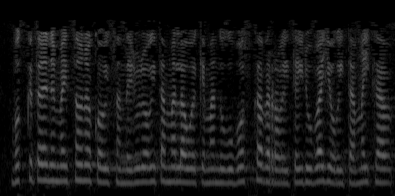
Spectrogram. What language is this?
Basque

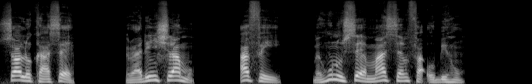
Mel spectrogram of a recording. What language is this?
Akan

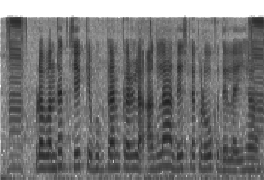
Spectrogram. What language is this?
Magahi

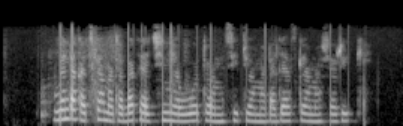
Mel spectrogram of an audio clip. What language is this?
Swahili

